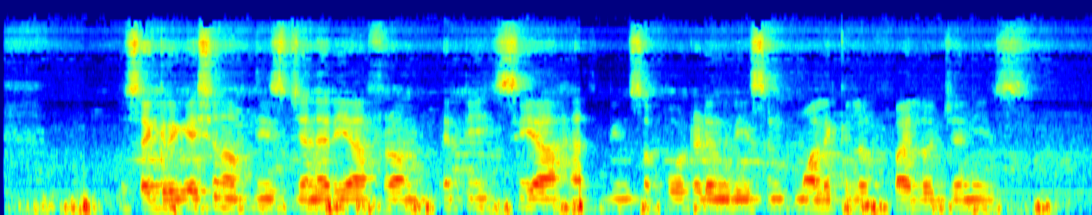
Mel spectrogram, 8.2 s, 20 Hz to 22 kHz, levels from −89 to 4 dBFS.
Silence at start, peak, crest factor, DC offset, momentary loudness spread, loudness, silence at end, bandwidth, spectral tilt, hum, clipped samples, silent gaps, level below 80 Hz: 0.05 s; 0 dBFS; 18 dB; under 0.1%; 10 LU; -18 LUFS; 0.15 s; 15.5 kHz; -4.5 dB/octave; none; under 0.1%; none; -46 dBFS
